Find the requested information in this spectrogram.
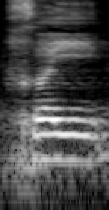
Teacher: di atas jakun dia k ada ngorok-ngoroknya seperti itu.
